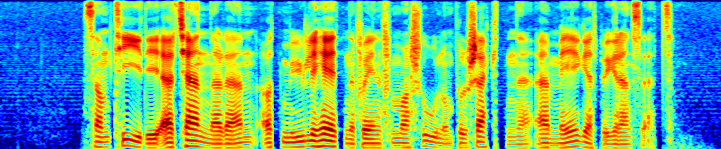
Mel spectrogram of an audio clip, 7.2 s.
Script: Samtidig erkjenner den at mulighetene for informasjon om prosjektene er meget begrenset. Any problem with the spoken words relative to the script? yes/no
no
